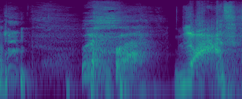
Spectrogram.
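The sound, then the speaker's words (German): Coughing blended with laughter: a short throaty sound, then two loud, rough bursts with voiced, laugh-like tones running through them, each lasting about a second. “Bisher konnte ich alle weiteren Huster unter äh, dreckigem Lachen verstecken.”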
